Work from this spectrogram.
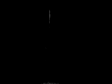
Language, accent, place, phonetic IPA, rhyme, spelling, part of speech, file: German, Germany, Berlin, [ˈfiːzə], -iːzə, fiese, adjective, De-fiese.ogg
- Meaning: inflection of fies: 1. strong/mixed nominative/accusative feminine singular 2. strong nominative/accusative plural 3. weak nominative all-gender singular 4. weak accusative feminine/neuter singular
